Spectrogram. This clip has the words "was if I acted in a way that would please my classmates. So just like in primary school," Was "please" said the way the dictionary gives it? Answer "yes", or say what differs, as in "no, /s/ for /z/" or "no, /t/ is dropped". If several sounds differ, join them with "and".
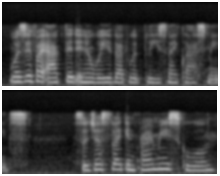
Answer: yes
